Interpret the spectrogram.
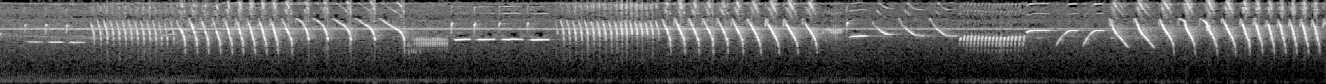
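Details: Belgian canary singing long phrases that alternate dense rapid trills, bursts of sharp downward-swept whistles and short flat buzzy or pure tones, with tempo changing from fast rolls to slower spaced notes.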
